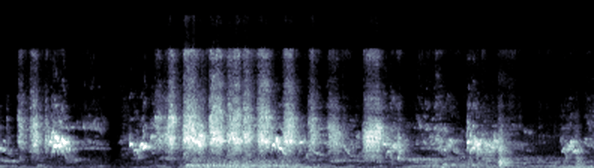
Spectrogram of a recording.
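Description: Young birds and chicks in a breeding box cage give close, busy high chirps and tweets, with a light rustle of movement under them.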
